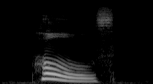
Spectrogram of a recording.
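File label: "polls", British English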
